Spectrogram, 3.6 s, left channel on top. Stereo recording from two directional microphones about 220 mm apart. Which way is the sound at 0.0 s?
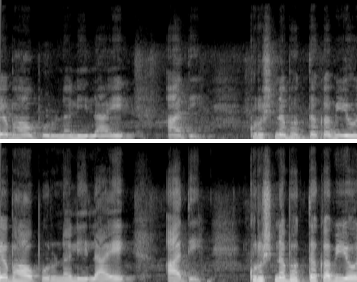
45° right (ahead or behind).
